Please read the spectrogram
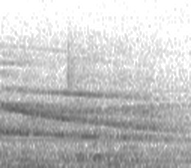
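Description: A siren wails steadily outside, its tones holding and slowly sliding as an emergency vehicle passes, with a low rumble of traffic beneath and no talking.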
